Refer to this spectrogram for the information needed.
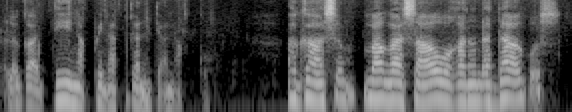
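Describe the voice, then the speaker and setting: A woman's voice: lowish voice, steady tone, moderate pace, darkish tone, slightly rough, no room sound. A woman with a Filipino accent acting in a radio drama as an older, cautious, probing mother. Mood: musing.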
